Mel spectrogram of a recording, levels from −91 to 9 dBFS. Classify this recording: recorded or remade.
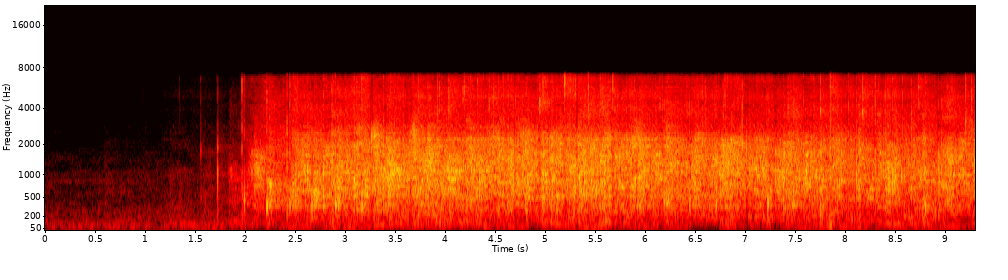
remade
